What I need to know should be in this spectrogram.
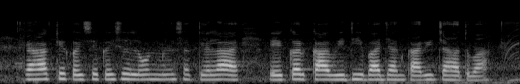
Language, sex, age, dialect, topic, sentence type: Bhojpuri, female, 18-24, Western, banking, question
